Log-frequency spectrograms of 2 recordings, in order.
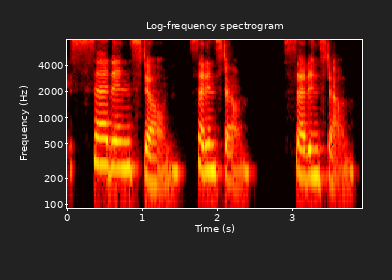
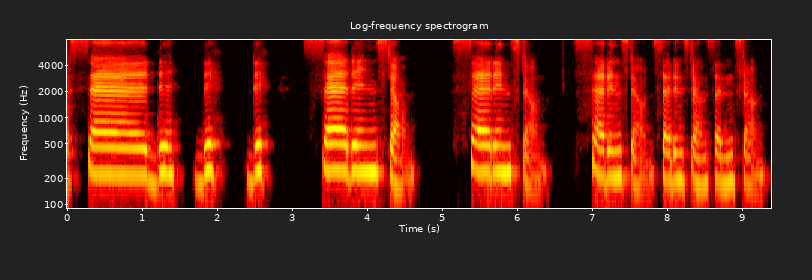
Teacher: have a t however the American tea is quite tricky so sometimes it is something called a flap T it sounds like a soft D sound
